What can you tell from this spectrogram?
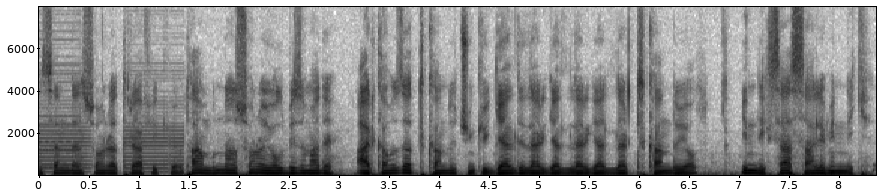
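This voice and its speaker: A man's voice: mid-range voice, dark tone. A tired young man hosting a gaming channel, chatting casually while he plays and grumbling at the traffic, swearing under his breath. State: tired, low on energy. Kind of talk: casual gameplay commentary.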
